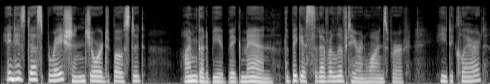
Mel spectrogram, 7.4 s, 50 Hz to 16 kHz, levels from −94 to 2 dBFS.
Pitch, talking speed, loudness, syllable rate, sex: 195 Hz, 180 wpm, -17 LUFS, 5.5 syllables/s, female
